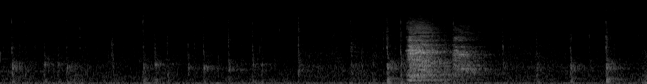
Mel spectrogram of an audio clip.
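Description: Faint, irregular keyboard clicks as a username and password are typed into a login form. About four seconds in there is a louder, brief noise lasting about a second.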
